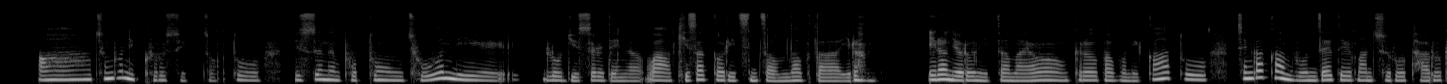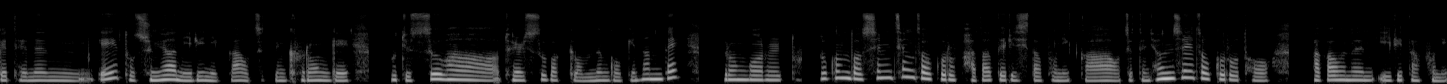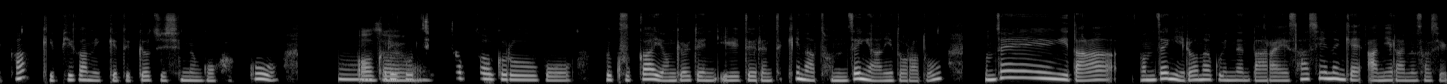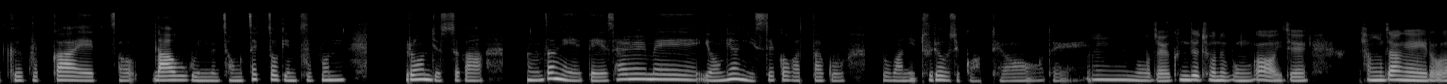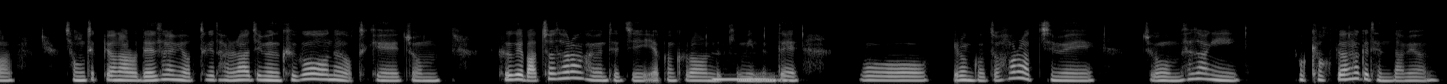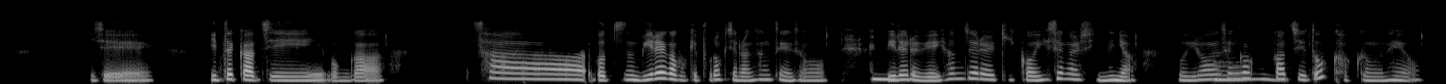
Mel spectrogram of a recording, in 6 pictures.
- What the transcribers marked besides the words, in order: other background noise; laughing while speaking: "이런"; tapping
- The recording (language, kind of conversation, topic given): Korean, advice, 정보 과부하와 불확실성에 대한 걱정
